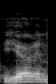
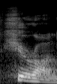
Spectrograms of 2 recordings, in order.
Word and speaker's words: Huron: steam el berman 102 urine street the address was written in yiddish as 102 urine street exactly the way my mother used to pronounce huron street much to her children's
